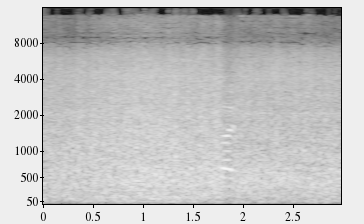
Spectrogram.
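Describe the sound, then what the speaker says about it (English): A subway train, the 7 line, rumbles steadily somewhere below a walking route, a broad continuous roar filling the whole moment with no talk over it. "I think that's the 7 train below us."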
